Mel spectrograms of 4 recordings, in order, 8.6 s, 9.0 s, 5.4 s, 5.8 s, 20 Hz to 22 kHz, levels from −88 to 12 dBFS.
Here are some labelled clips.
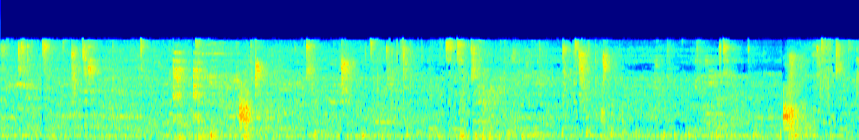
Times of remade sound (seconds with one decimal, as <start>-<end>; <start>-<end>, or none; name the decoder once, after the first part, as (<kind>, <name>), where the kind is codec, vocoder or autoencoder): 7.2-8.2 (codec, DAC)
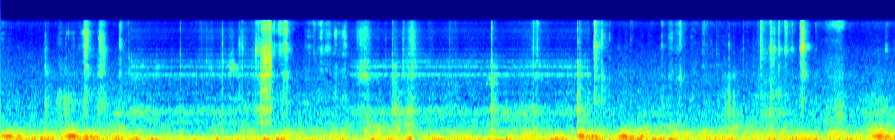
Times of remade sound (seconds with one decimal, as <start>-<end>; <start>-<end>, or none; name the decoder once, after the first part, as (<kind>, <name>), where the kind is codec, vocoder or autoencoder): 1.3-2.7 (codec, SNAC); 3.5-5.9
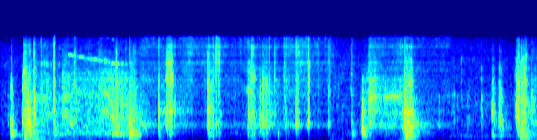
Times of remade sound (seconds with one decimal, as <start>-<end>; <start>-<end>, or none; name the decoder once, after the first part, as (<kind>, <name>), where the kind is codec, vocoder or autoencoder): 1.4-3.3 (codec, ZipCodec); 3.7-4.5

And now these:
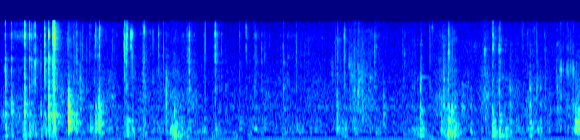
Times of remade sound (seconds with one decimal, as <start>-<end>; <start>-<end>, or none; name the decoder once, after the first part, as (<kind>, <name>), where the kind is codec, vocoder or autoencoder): none

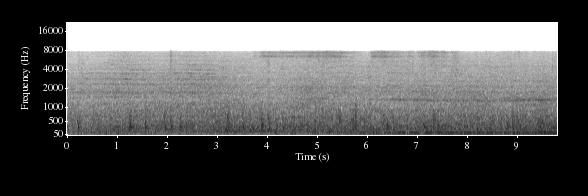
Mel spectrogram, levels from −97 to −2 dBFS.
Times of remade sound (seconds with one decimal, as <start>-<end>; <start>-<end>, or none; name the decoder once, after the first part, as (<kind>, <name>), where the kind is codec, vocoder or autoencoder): none

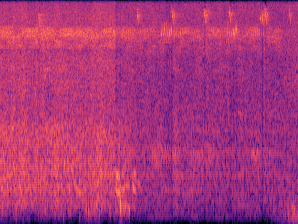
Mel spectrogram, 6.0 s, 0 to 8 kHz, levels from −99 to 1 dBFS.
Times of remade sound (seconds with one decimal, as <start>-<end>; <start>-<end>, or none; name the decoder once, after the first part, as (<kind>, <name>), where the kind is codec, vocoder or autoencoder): 1.5-2.5 (vocoder, Vocos)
